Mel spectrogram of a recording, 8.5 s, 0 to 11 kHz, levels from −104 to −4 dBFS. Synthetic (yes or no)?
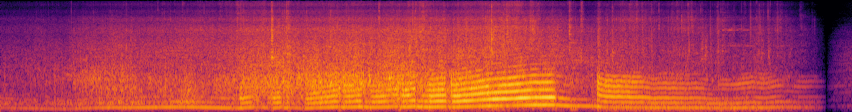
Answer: no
